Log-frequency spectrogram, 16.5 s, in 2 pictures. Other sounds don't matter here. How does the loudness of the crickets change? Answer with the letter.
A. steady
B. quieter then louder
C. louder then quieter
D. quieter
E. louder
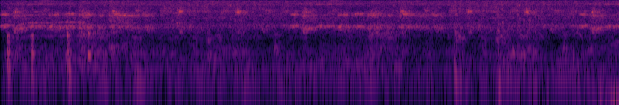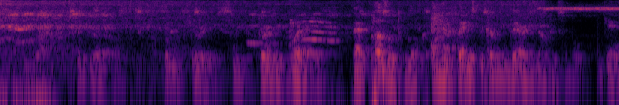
D.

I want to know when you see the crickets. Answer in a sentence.
You can hear the crickets from 0.0 to 16.4 s.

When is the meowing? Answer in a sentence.
You can hear the meowing from 0.1 to 2.5 s, from 8.0 to 8.8 s and from 11.5 to 12.8 s.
